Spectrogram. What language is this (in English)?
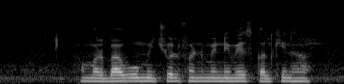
Magahi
